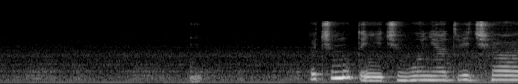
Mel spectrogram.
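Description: A speech clip that runs through a call path, so nothing comes through above 8 kHz, which fits a G.722 codec at 64 kbps. The real problem is automatic gain rising from 3.57 s to the end: the gain control decided the input was too quiet and kept turning it up, so voice and background swell together.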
